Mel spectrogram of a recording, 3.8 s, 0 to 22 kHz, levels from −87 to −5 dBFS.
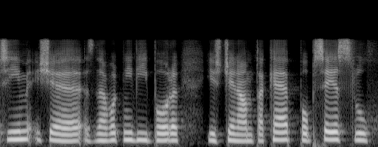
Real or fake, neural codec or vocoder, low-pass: fake; codec, 16 kHz, 0.3 kbps, FocalCodec; 7.2 kHz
